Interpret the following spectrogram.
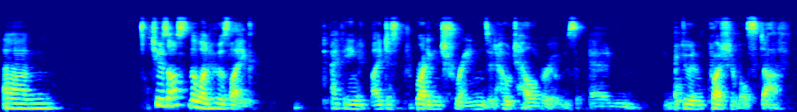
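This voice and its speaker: A woman's voice: a bass voice, normal speed. A young woman in a casual storytelling vlog, rambling with lots of ums and likes, swearing freely and wryly. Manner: rambling, full of ums and likes, profane and wry.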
